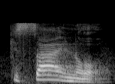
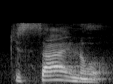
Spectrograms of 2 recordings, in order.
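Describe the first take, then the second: Both takes have the same delivery.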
